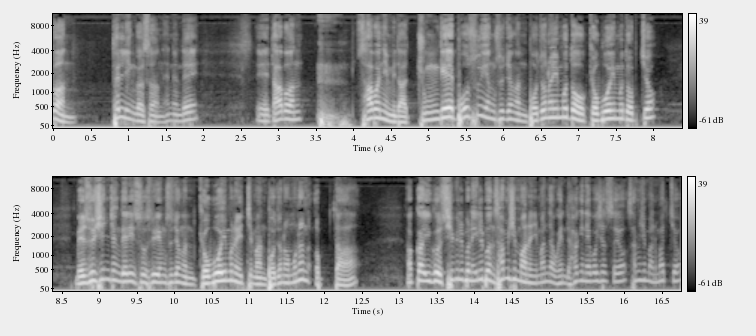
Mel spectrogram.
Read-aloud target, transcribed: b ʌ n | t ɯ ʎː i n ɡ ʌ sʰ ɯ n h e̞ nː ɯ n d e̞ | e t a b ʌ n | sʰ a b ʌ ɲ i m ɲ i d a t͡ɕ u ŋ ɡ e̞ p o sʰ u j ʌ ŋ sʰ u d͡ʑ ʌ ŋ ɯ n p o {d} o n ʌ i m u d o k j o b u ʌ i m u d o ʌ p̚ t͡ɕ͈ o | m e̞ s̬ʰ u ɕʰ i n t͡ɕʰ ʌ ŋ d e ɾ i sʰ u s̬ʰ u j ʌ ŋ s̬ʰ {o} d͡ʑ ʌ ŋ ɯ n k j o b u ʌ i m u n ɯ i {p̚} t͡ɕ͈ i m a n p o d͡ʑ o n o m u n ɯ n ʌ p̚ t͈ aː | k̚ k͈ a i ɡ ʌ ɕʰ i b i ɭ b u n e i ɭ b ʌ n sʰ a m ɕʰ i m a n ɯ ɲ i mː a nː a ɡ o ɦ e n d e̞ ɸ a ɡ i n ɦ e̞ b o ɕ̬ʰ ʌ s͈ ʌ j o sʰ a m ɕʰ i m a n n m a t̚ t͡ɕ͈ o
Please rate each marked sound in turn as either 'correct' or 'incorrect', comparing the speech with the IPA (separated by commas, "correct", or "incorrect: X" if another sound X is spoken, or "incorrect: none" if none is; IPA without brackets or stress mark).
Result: incorrect: d͡ʑ, incorrect: u, incorrect: t̚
